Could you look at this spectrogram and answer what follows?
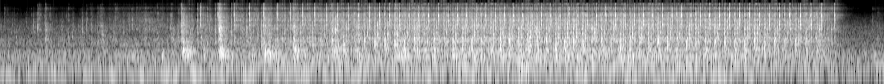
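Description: A sewing machine runs steadily while it stitches the neck of a kameez, a loud, fast and even mechanical rattle that carries on without a break for several seconds and then stops.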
